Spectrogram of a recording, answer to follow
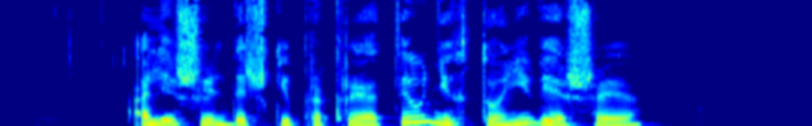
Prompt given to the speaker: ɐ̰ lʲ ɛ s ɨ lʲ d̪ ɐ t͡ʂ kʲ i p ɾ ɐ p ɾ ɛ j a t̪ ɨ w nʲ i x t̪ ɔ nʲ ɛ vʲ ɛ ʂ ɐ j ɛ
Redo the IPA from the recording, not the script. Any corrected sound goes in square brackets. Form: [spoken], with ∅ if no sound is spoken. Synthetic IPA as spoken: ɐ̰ lʲ ɛ [ʂ] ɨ lʲ d̪ ɐ t͡ʂ kʲ i p ɾ ɐ [k] ɾ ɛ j a t̪ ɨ w nʲ i x t̪ ɔ nʲ ɛ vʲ ɛ ʂ ɐ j ɛ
